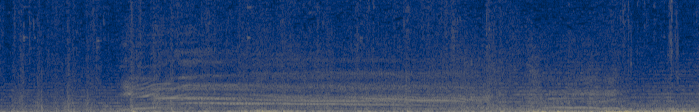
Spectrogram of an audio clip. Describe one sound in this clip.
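Men shout a rallying cry.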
